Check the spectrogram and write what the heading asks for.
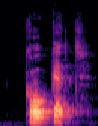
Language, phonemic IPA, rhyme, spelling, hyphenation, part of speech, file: Dutch, /kroːˈkɛt/, -ɛt, kroket, kro‧ket, noun, Nl-kroket.ogg
- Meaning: a croquette filled with ragout, commonly sold in a Dutch snackbar and generally of an elongated shape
